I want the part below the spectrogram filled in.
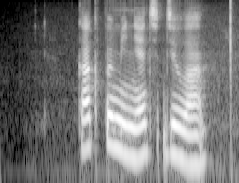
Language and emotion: Russian, neutral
